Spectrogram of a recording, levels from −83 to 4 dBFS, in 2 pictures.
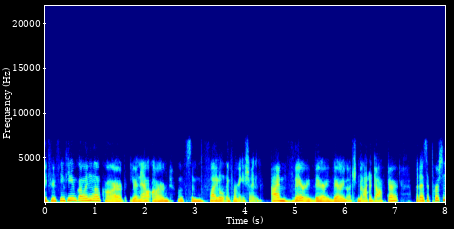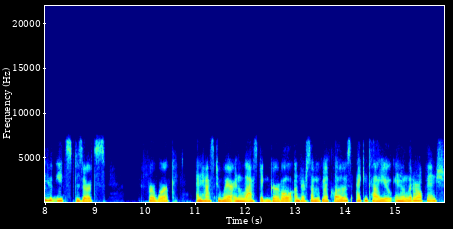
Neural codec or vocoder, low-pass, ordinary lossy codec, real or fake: codec, 16 kHz, 2 kbps, FreqCodec, smaller model; 7.2 kHz; Opus, 24 kbps; fake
